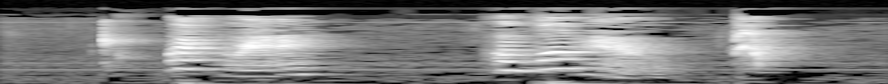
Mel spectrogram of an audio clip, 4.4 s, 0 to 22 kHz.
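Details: Captive male African grey parrot hatched in 1997, indoors in a Texas home, greeting its owner with "Hi! Sweetie! I love you!" and a kiss: clipped human-like words in bursts over a steady background hum, ending with a short smacking kiss sound.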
